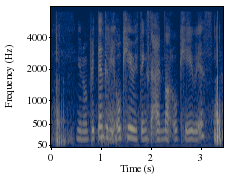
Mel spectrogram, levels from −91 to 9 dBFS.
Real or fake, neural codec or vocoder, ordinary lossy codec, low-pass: real; none; AAC, 32 kbps; 7.2 kHz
